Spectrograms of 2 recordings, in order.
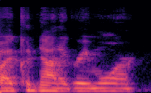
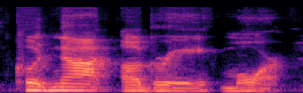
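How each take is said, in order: First: Said in the usual way. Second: Each word drawn out slowly; slow emphatic agreement. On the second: Real, not acted. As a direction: stretch out COULD NOT AGREE MORE.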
